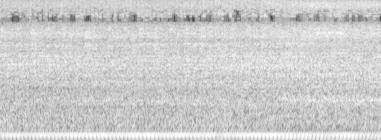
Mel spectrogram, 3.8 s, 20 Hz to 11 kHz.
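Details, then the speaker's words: Freshly rebuilt Land Rover 2.25 petrol engine on first runs, at low idle: steady even beat about three per second, quiet top end, good oil pressure; healthy, apart from an exhaust rattle somewhere. "Oil pressure. It's looking good. Top of the motor sounds good. Well, doesn't sound at all, which is good."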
